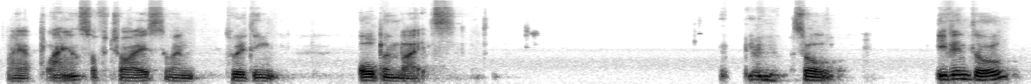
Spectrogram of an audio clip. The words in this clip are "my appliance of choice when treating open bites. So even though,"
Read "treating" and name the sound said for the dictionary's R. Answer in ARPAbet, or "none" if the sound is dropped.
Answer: W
